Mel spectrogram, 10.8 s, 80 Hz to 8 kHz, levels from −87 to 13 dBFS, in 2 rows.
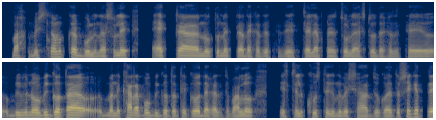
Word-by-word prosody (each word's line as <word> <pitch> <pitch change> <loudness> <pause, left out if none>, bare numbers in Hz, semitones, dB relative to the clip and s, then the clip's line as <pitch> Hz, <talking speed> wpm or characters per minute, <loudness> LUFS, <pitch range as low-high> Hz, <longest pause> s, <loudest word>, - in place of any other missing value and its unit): বাহ! 120 - -1 0.2
বেশ 120 - -6
চমৎকার 145 -2 +1
বলেন। 105 -3 +1
আসলে 120 +4 0 0.5
একটা 120 0 -4 0.3
নতুন 110 +1 -2
একটা 110 +1 -2
দেখা 105 +1 -3
যাচ্ছে 100 0 -8
যে 105 - -1
স্টাইল 105 0 -2
আপনার 105 -1 -5
চলে 105 -1 0
আসলো 95 +2 -7
দেখা 95 +2 -8
যাচ্ছে 95 +2 -9 0.2
অ - - -2 0.2
বিভিন্ন 130 +1 0
অভিজ্ঞতা 135 +1 +5 0.2
অ - - +1 0.3
মানে 120 -1 +1
খারাপ 125 -1 +4
অভিজ্ঞতা 120 -1 -2
থেকেও 115 0 +3
দেখা 105 0 +3
যাচ্ছে 100 - -12
ভালো 110 0 +3 0.5
স্টাইল 115 -1 -4
খুঁজতে 120 -1 -4
কিন্তু 110 0 -2
বেশি 105 - -4
সাহায্য 105 -2 -2
করে। 100 0 +1
তো - - -1
সেক্ষেত্রে 160 -2 +4
115 Hz, 200 wpm, -25 LUFS, 105-125 Hz, 0.5 s, অভিজ্ঞতা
